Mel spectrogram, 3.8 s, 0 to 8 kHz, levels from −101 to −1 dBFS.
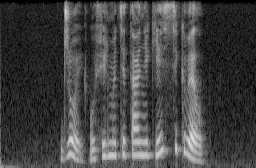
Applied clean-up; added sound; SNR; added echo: none; none; none; none.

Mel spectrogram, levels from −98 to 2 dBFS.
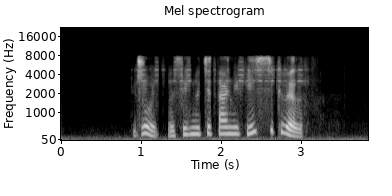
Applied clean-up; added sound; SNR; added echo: neural diffusion model UNIVERSE++.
